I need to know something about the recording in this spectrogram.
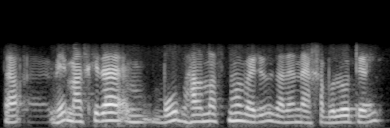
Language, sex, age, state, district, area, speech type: Assamese, female, 60+, Assam, Dhemaji, rural, conversation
